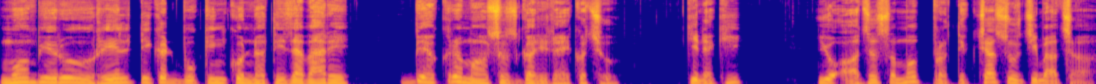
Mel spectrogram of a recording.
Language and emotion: Nepali, fearful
